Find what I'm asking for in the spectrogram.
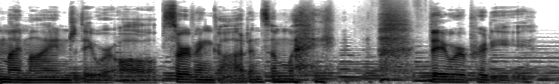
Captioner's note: laughing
